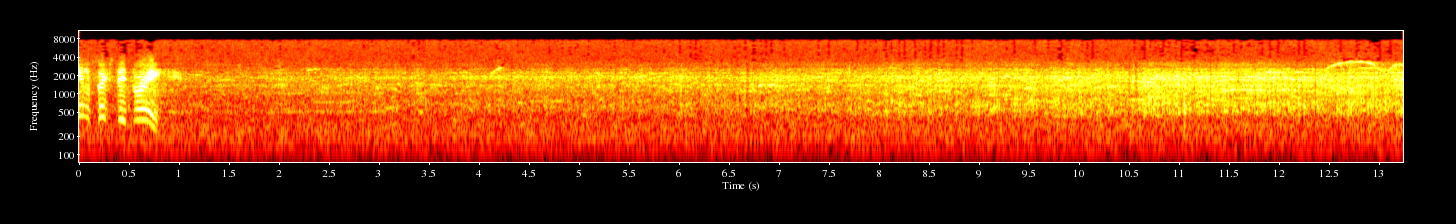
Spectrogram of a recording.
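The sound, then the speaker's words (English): Baseball crowd at the Polo Grounds during the seventh-inning stretch of a 1962 Dodgers–Mets game, a broad, steady murmur of many people with a man talking over it. “Now the crowd up for the 7th inning stretch in the Polo Grounds.”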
